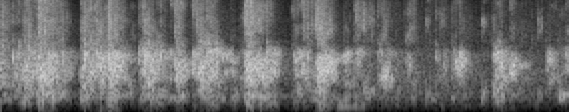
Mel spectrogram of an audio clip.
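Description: An audience at a school board meeting claps loudly and close by, a dense burst of many hands that thins slightly toward the end.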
